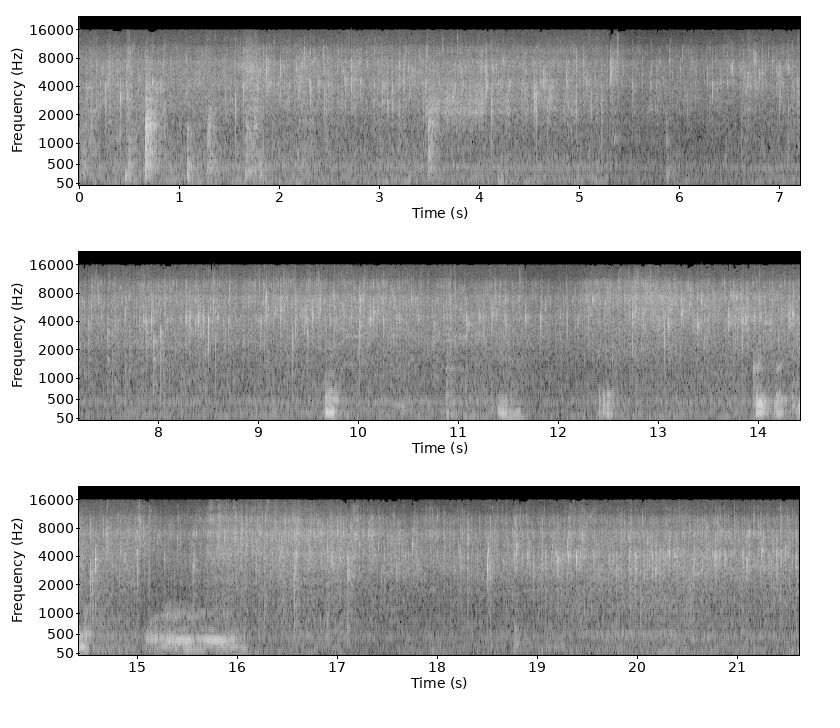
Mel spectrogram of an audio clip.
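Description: Pieces of flour-dredged meat frying in bacon grease in a cast-iron skillet: a steady sizzle dotted with many small crackling pops.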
